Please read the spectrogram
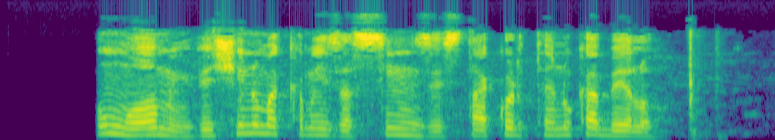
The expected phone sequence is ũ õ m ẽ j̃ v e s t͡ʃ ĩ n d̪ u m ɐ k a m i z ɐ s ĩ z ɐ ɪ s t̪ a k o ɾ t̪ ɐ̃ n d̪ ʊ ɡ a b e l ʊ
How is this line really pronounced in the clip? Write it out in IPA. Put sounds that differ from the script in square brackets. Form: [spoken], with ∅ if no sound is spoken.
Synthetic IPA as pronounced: ũ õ m ẽ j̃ v e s t͡ʃ ĩ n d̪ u m ɐ k a m i z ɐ s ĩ z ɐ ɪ s t̪ a k o ɾ t̪ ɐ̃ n d̪ ʊ [k] a b e l ʊ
